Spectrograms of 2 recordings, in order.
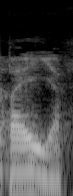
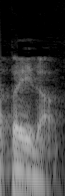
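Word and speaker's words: paella: vous le connaissez tous c'est euh la paille ou prononcer en français en bon français de base la PAA et bien je suis désolé la paela c'est pas une PAA c'est une paille la PAE d'ailleurs pour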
